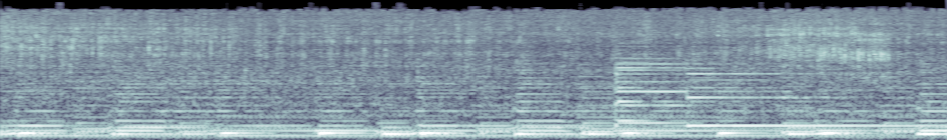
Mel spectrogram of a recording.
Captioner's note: water sloshing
